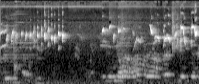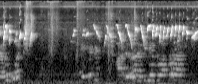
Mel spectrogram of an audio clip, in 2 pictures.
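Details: A young canary starts to develop its rolling song. It gives high chattering phrases and fast repeated notes in two-second bursts, separated by brief silences.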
